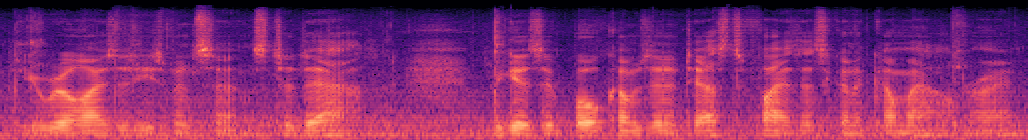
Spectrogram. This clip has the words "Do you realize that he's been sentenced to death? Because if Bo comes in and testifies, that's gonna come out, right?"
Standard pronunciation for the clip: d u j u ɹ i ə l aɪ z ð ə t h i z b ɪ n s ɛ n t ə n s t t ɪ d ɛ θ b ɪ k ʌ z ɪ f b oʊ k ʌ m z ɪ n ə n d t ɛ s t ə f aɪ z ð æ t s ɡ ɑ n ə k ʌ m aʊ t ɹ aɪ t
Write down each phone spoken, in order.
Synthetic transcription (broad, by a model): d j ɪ ɹ i ə l aɪ z ð ə t h i z b ɪ n s ɛ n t n s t t ɪ d ɛ θ b ɪ k ʌ z ɪ f b oʊ k ʌ m z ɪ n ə t ɛ s t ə f aɪ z ð æ t s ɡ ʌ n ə k ʌ m aʊ t ɹ aɪ t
